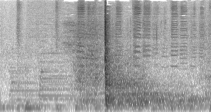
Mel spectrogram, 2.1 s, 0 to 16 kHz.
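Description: The back door of a 1957 Volkswagen Type 2 bus slammed shut once, about a second in: a single sharp bang with a short ring after it. The door shuts cleanly, in very good condition.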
